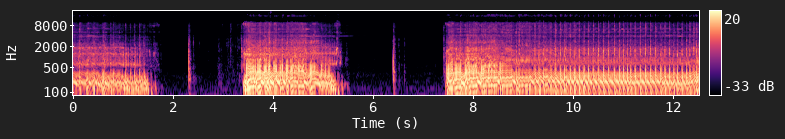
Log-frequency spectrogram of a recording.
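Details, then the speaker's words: Stihl 011 AVT chainsaw, first start: catches and revs unevenly, drops out twice, then runs rough; carburetor out of tune, fixed by adjusting the low-speed fuel screw and idle. "As you can hear, it definitely needed some tuning. So, I took it to the bench, adjusted the the low-speed fuel screw and the idle a little bit"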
